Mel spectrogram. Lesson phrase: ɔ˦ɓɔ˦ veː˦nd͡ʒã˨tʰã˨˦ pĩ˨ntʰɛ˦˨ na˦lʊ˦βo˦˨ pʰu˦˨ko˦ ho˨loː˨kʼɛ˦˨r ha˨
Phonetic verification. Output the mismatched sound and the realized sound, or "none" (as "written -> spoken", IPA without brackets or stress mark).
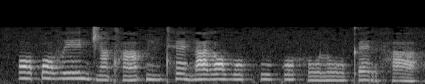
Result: ʊ˦ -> ɔ˦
